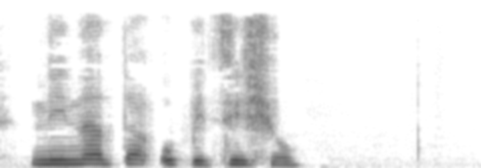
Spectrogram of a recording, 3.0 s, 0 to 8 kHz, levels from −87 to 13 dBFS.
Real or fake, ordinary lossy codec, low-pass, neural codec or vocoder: real; AAC, 32 kbps; 7.2 kHz; none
